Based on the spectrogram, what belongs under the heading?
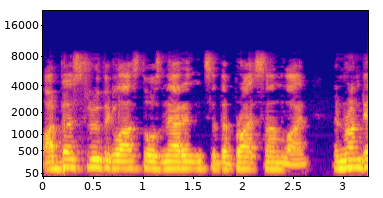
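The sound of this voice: Heard against a quiet background, an unforced reading voice moves with fairly even intonation.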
